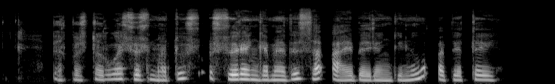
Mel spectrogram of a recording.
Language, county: Lithuanian, Panevėžys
